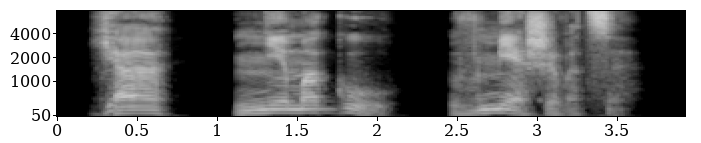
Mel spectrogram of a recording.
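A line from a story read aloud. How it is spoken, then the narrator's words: Near growl. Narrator (Russian): почти прорычал он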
